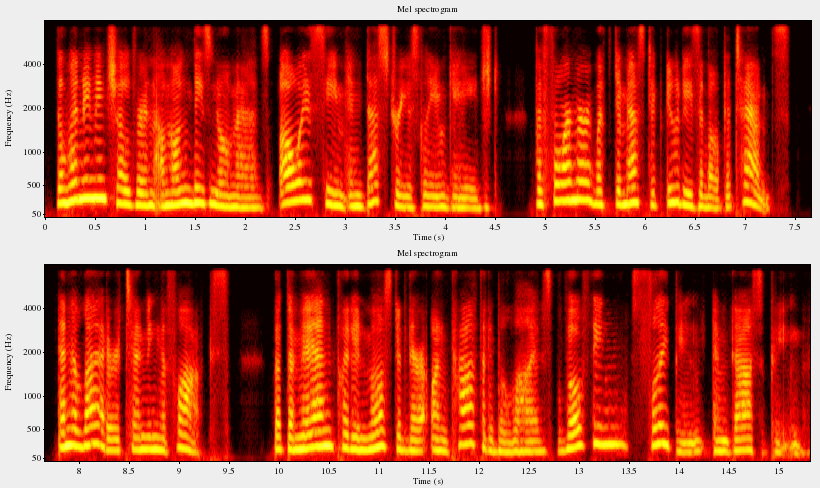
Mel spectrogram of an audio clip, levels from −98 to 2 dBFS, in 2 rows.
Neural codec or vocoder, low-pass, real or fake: codec, 16 kHz, 1 kbps, FreqCodec, smaller model; 7.2 kHz; fake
